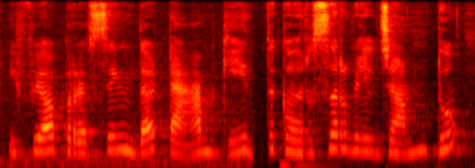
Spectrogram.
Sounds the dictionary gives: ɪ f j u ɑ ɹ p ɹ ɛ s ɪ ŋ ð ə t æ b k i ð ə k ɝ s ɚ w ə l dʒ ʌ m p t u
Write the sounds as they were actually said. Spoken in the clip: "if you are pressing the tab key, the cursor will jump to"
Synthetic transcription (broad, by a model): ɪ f j u ɑ ɹ p ɹ ɛ s ɪ ŋ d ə t æ b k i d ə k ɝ s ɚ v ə l dʒ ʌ m t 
